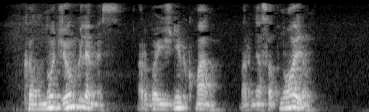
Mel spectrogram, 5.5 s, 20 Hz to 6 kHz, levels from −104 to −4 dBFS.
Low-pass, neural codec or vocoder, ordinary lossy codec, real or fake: 5.4 kHz; none; MP3, 32 kbps; real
